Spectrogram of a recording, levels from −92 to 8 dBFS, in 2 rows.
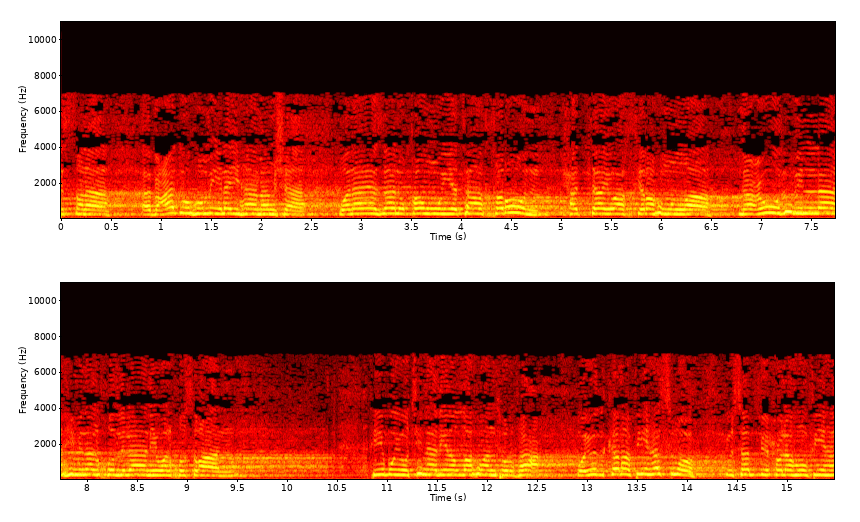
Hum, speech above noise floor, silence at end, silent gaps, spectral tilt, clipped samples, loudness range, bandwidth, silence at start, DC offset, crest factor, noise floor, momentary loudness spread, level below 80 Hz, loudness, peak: none; 21 dB; 0 s; none; -6.5 dB/octave; under 0.1%; 3 LU; 7.2 kHz; 0 s; 0.7%; 14 dB; -37 dBFS; 8 LU; -56 dBFS; -17 LUFS; -4 dBFS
